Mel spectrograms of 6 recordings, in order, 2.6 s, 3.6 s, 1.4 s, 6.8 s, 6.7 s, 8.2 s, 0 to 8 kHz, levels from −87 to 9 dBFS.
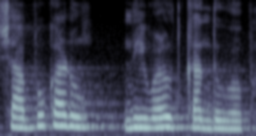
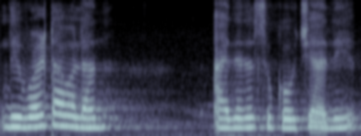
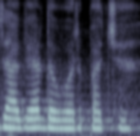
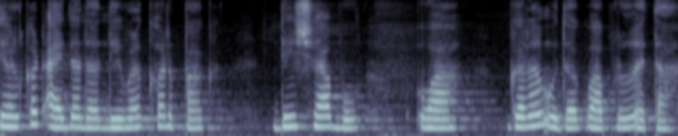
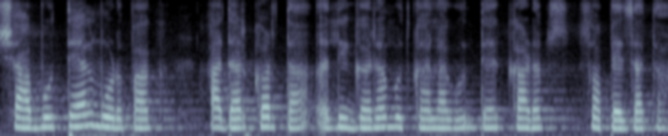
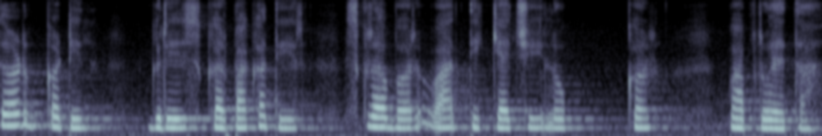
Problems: none marked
